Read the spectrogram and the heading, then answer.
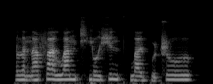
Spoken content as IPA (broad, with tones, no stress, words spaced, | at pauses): la̰˨˩nä˦fä˥˨lwa˦n t͡ɕʰjo˨˦ʊ̯ɕy˥˨npʰwa˨˦ɪ̯pṵ˨˩ ʈ͡ʂo˦ʊ̯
